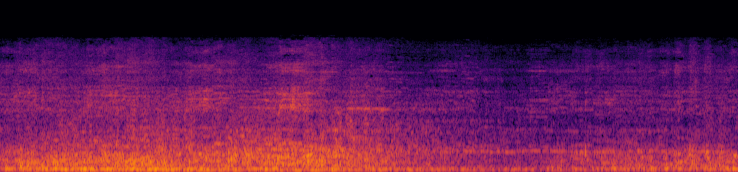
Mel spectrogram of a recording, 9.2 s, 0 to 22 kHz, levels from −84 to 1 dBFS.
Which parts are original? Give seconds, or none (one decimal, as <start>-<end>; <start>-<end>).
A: 4.8-6.0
